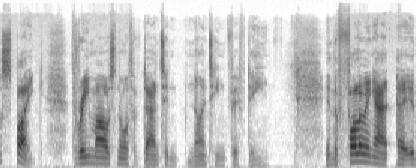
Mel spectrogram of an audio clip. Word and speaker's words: Dante: the ccno had reached dante rhymes with ant oh dant then okay i thought it was dante but yes must be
